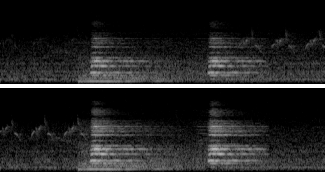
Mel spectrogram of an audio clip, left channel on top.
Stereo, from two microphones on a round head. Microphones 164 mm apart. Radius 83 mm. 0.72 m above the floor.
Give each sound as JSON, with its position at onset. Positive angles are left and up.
{"t": 0.8, "sound": "a car horn", "side_deg": -80}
